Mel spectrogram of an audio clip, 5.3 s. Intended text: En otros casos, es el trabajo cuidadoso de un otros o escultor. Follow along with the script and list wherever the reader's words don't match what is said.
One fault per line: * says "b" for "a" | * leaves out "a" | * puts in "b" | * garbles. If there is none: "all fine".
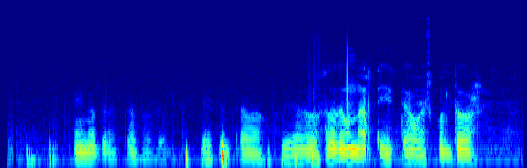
* says "artista" for "otros"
